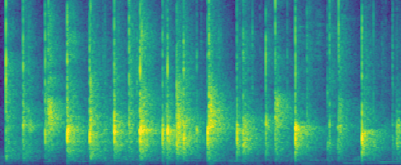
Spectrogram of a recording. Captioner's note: applause from group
